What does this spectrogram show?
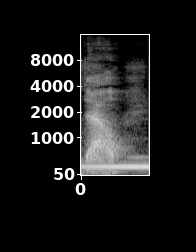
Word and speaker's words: Tao: flow with it the Dao in taoism spelled t-a-o but pronounced Dao is the way the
